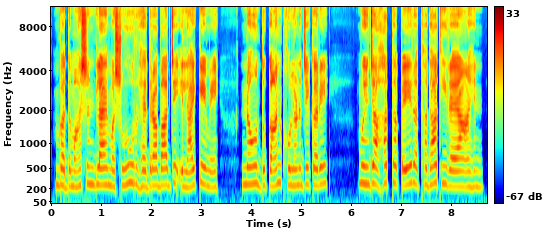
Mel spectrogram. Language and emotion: Sindhi, fearful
